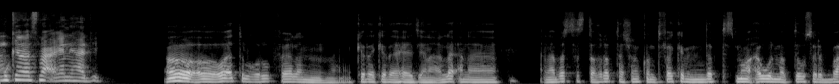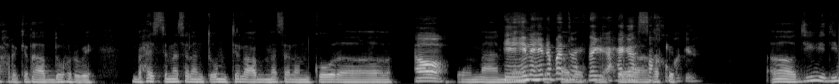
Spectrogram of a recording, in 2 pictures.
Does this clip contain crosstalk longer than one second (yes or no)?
yes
